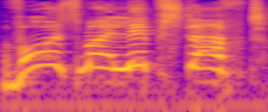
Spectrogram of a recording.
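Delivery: put-on very high, raging, furious teenage voice. Retelling a favorite line from a show: imitating a girl in a rage. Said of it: "walks through the house in such a rage".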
